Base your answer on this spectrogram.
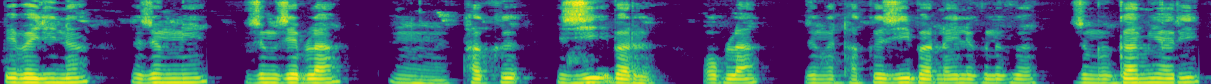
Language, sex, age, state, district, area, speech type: Bodo, male, 18-30, Assam, Udalguri, rural, spontaneous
